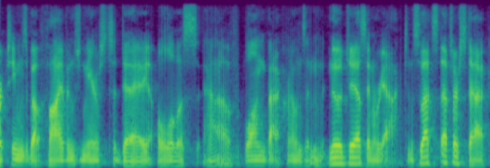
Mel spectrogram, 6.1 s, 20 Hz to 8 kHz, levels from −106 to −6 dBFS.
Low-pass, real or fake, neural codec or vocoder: 7.2 kHz; fake; codec, 16 kHz, 2 kbps, FreqCodec, larger model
